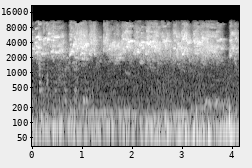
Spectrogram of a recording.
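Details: A pair of captive red-fronted kakariki parakeets give a dense, harsh, high chatter, nearly continuous with few brief pauses, while mating.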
